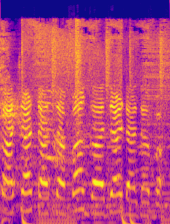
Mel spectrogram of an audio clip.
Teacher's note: ವರ್ಗೀಯ ವ್ಯಂಜನಗಳಲ್ಲಿ 3 ವಿಧ: ಅಲ್ಪಪ್ರಾಣ, ಮಹಾಪ್ರಾಣ, ಅನುನಾಸಿಕ. ಅಲ್ಪಪ್ರಾಣ ಕಡಿಮೆ ಉಸಿರಿನಿಂದ ಉಚ್ಚರಿಸುವ ಅಕ್ಷರಗಳೇ ಅಲ್ಪಪ್ರಾಣ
